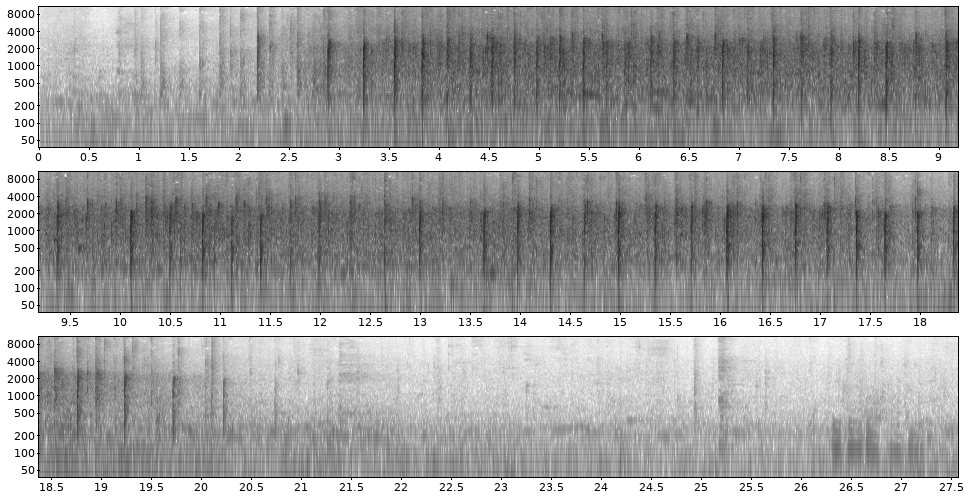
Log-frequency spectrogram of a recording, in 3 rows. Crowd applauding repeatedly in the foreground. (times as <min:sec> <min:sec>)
0:02.1 0:20.3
